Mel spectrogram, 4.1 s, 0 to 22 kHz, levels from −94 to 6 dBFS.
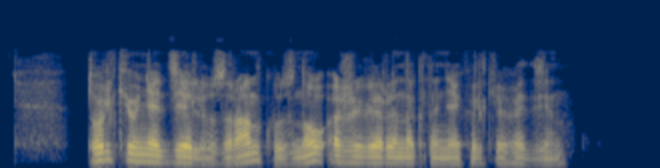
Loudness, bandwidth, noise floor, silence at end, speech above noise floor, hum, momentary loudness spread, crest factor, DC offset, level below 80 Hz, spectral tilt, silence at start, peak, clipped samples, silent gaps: -27 LUFS; 7.4 kHz; -54 dBFS; 0.65 s; 28 dB; none; 11 LU; 22 dB; under 0.1%; -58 dBFS; -6 dB/octave; 0.2 s; -6 dBFS; under 0.1%; none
